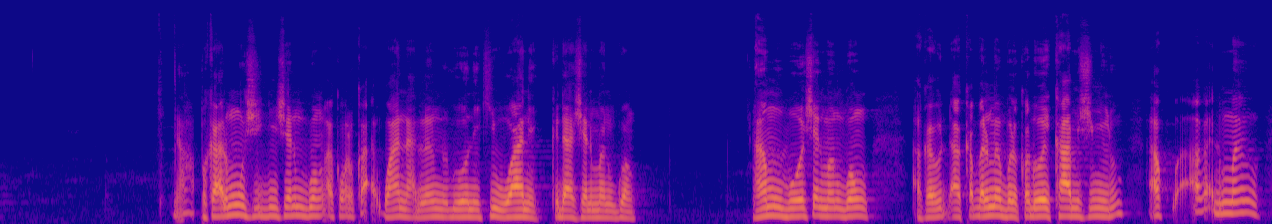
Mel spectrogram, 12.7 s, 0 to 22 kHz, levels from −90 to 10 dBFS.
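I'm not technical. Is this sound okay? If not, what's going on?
Yes, nothing in this recording stood out as a problem when listening to it.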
